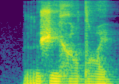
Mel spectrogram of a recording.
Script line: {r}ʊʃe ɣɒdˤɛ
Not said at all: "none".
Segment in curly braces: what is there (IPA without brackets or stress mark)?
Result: r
